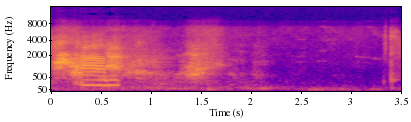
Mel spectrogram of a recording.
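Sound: dogs fighting and barking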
